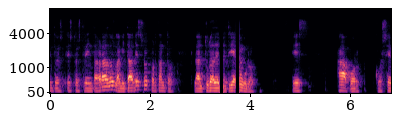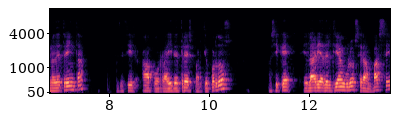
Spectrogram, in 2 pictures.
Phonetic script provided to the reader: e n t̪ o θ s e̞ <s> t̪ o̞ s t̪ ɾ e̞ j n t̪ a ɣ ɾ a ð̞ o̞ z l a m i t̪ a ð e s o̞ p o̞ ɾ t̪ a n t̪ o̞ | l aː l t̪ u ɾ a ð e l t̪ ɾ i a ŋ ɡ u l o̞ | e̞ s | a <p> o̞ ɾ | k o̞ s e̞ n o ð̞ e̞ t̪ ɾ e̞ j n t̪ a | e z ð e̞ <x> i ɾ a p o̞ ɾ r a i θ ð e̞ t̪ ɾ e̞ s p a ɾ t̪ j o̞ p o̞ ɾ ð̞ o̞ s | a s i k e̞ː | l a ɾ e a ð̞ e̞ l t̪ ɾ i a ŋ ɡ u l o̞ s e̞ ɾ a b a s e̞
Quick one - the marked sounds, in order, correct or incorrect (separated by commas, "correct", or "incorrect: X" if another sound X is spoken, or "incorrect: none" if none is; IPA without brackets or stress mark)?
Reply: correct, correct, incorrect: θ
